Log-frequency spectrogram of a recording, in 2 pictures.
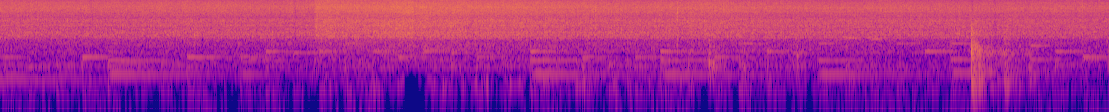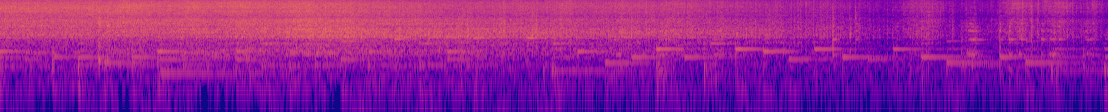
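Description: Onions, pickles and mushrooms sizzling in a hot frying pan as they are stirred with tongs, with a single sharp click of the tongs against the pan about ten seconds in. The sizzle dies away near the end as the pan is lifted from the hob and scraped out, leaving a few small clicks, over soft background music.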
